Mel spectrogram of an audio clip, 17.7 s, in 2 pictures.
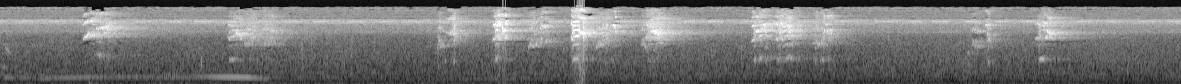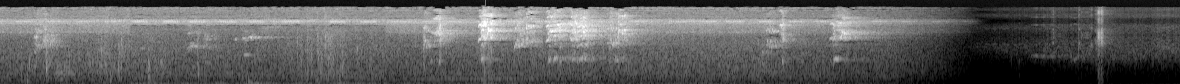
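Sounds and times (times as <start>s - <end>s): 
lorikeet screeching: 0.0s - 6.4s
steady high hiss: 0.0s - 15.9s.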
